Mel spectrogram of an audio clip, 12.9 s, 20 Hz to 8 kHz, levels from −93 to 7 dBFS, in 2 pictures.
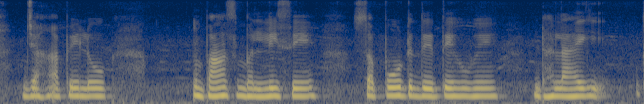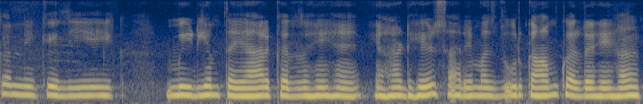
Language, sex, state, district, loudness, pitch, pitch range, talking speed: Hindi, female, Uttar Pradesh, Jyotiba Phule Nagar, -19 LUFS, 185 Hz, 180-190 Hz, 115 wpm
